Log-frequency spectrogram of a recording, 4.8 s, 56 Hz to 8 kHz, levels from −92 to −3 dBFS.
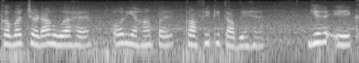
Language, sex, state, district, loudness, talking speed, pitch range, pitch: Hindi, female, Punjab, Pathankot, -16 LUFS, 150 wpm, 235-260 Hz, 245 Hz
